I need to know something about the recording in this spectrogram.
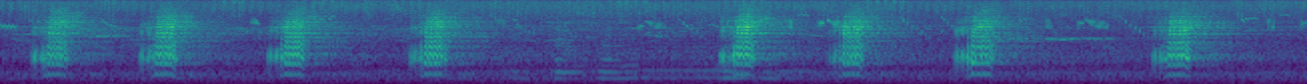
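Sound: common raven croaking calls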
